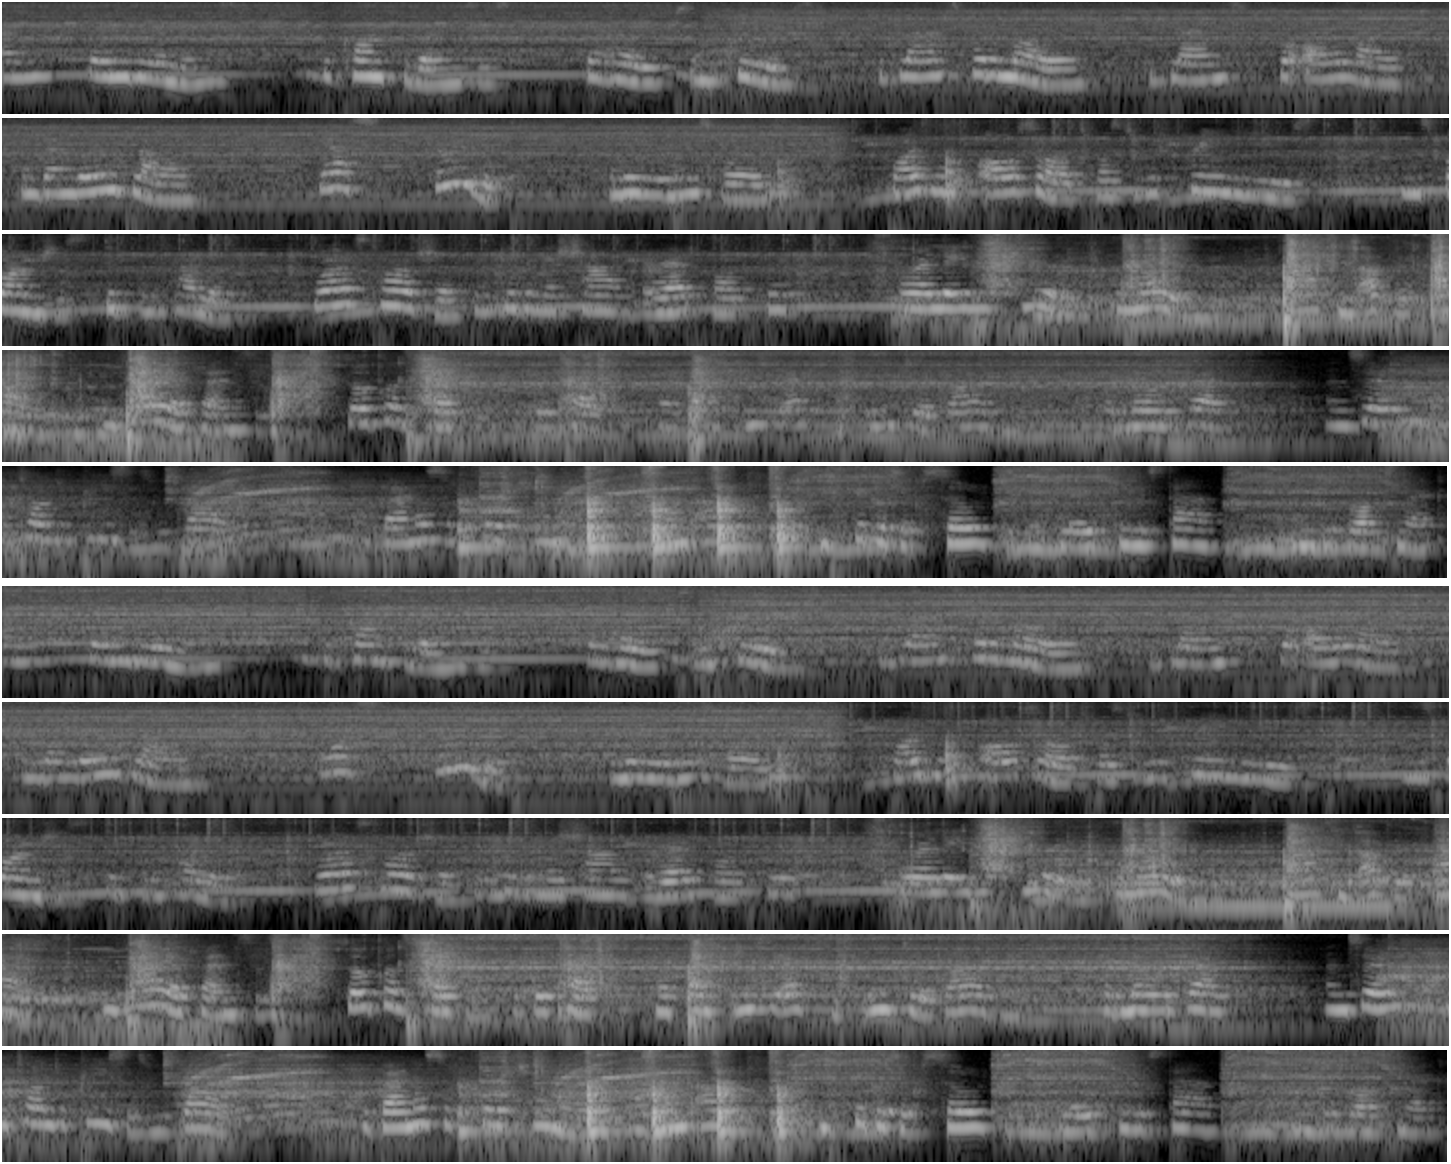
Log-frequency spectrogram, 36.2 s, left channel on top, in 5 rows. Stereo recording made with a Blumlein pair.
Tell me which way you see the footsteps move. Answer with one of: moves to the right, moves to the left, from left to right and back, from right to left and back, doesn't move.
from right to left and back.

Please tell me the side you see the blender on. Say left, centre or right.
right.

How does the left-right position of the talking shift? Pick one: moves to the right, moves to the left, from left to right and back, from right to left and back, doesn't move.
from left to right and back.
